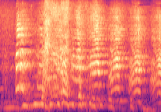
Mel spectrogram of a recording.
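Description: A woman laughing heartily in a quick run of repeated bursts, starting a moment in.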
